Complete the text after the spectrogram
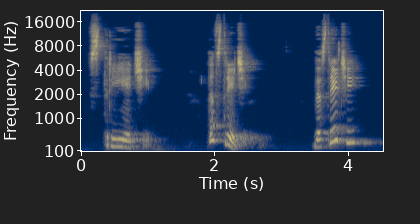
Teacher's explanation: The letter V is pronounced as f. There's no voice.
